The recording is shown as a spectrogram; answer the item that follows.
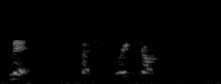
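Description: A woman speaking in short phrases, her voice thin and narrow like speech heard over a phone line.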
